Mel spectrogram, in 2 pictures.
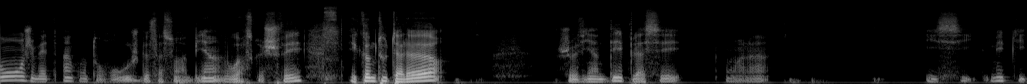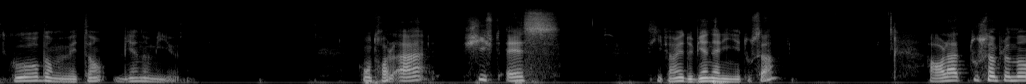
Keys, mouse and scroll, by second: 1.0 middle click, 2.0 middle click, 2.0 scroll up 1, 2.8 middle click, 2.8 scroll up 1, 4.6 click, 5.5 click, 7.3 click, 8.1 middle click, 9.5 click, 10.5 middle click, 11.6 click, 12.8 click, 13.9 ctrl+a, 15.3 shift+s, 16.4 F1, 17.9 middle click.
